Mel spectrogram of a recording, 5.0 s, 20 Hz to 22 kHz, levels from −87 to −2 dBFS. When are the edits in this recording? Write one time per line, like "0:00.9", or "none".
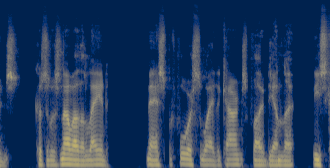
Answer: none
